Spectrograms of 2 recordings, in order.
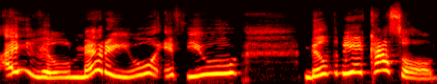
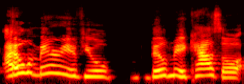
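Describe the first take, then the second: First: It is said in a put-on Swedish accent. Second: It is said in the speaker's normal accent.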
